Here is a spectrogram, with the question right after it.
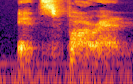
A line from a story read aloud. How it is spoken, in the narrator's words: with his voice dripping of dark caramel and smooth jazz, he whispered for the second time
